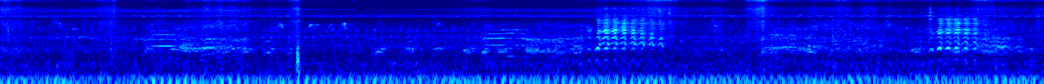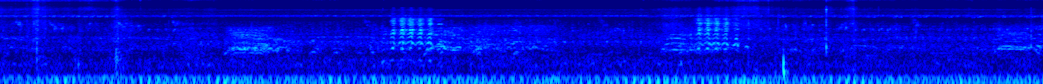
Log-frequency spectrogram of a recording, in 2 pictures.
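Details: Goats herded to graze on land beside a farmed plot, kept tethered near corn: several quavering, wavering bleats scattered across the stretch, fairly faint, over a steady low rumbling background noise.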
